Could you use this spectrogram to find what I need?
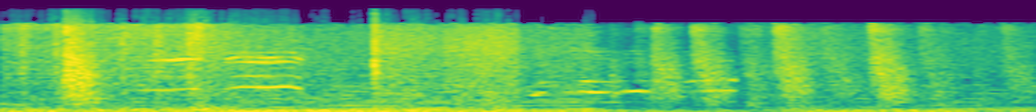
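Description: Assault rifle gunfire from a played video of armed fighters landing beside a mock-up house and opening fire at once; loud, dense bursts of shots run continuously over a rumbling, noisy background.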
